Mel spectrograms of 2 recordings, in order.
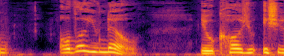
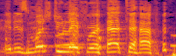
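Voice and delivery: higher voice breaking into laughter; laughing; 6 semitones higher, 4 dB louder than usual. Real, not acted. Game master answering a warning about accents, laughing. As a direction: get the words out through laughter. Cracking up over offensive accents.

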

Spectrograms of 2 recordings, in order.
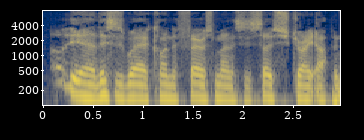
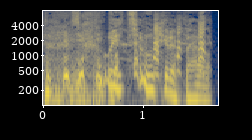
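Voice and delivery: laughing; 8 semitones higher than usual. Real, not acted. Laughing mock outrage.

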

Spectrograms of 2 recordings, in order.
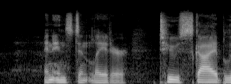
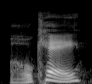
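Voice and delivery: higher, sugary singsong okay; too sweet; 6 semitones higher than usual. A narrator's reading. Daughter-in-law covering her coldness towards Grandpa, too sweet. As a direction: lay the sweetness on too thick. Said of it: "in her too sweet voice".

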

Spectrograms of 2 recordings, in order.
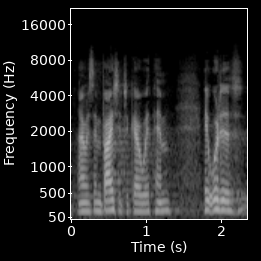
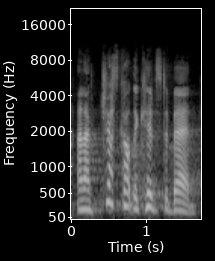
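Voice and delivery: a hint of a fed-up Israelite parent; weary parent; 3 semitones higher, 3 dB louder than usual. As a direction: parent groaning that the cloud moves again. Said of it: "And the parents would say".

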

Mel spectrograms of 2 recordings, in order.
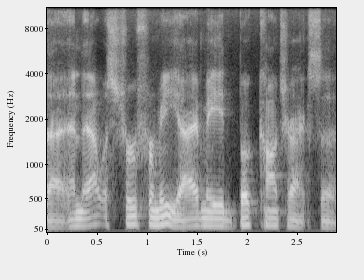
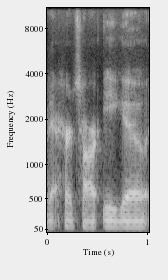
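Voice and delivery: ordinary talk, nothing marked

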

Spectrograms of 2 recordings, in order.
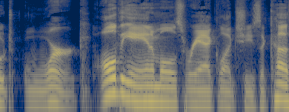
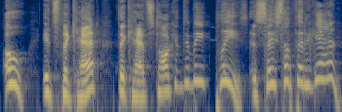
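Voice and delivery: put-on excited girl; 12 semitones higher, 4 dB louder, faster than usual. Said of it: "voicing Crystal excited".

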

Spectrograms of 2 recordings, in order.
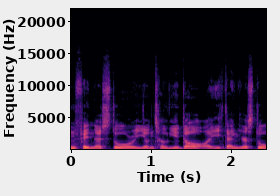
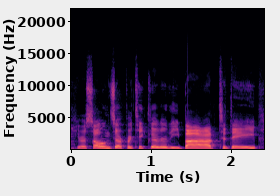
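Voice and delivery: much higher, louder furious yell; angry shout; 10 semitones higher, 7 dB louder than usual. Acted. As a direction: barman shouting down the harmonica. Barman yells at harmonica playing.

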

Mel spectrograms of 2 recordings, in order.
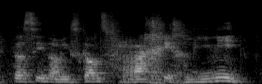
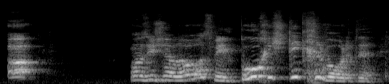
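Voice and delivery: startled cry; 5 semitones higher, 8 dB louder than usual. Acted. Dwarf exclaims at torn trousers.

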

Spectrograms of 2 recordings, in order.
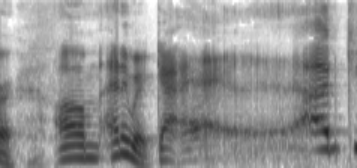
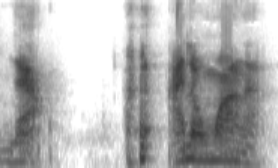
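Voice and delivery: imitating a friend's refusal; mock reluctant friend. Host mimics his friend refusing the party, reluctant. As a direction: put on a lightly mocking reluctant voice. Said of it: "that's what I talk like".

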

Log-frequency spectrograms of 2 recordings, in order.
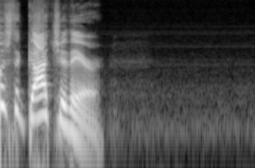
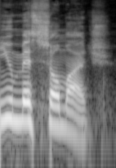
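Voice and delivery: ordinary talk, nothing marked

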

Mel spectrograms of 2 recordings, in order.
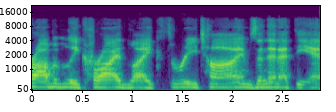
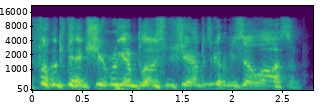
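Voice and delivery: higher, revved-up war cry; testosterone-fuelled mock battle yell; pumped-up rage; 9 semitones higher, faster than usual. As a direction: hype yourself into blowing things up. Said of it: "your testosterone rage".

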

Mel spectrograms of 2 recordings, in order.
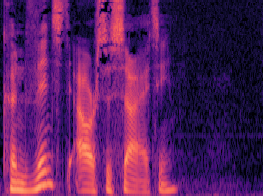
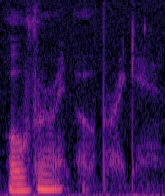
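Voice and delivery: fading unvoiced whisper; whispered trail-off; 18 dB quieter than usual. Real, not acted. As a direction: let it die to a whisper. Hushed trailing aside.

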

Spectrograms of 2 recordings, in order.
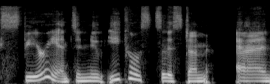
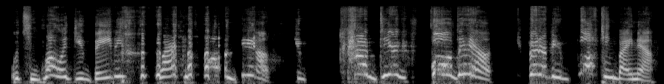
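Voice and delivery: much higher, mock stern scolding; harsh scolding parent; 11 semitones higher than usual. Parent scolding a baby learning to walk, mock harsh. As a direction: scold the toddler in a hammed-up way. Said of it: "do we say".

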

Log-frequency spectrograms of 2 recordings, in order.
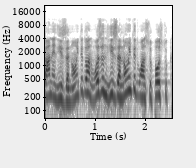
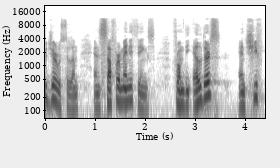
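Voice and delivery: lower, measured Bible reading; solemn reading of scripture; 4 semitones lower than usual. Acted. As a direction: read the verse with weight. Reads scripture passage aloud.

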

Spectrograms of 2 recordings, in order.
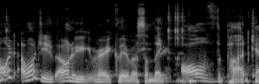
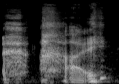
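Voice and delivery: whisper. Real, not acted. Whispered greeting.

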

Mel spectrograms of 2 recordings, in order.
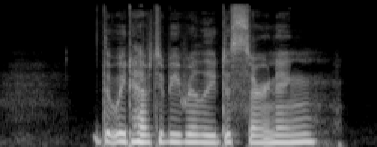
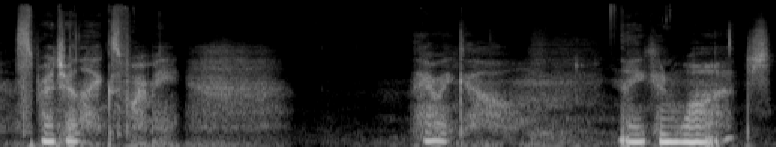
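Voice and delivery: soft intimate whisper; 8 dB quieter than usual. Real, not acted.

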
